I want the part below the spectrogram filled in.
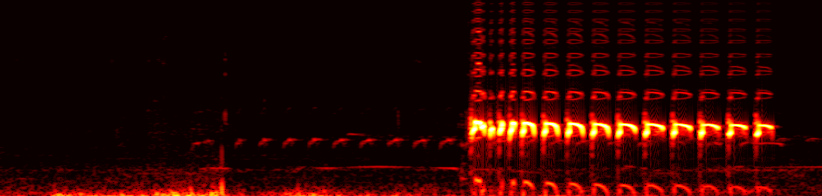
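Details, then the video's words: Zebra dove female calling for the male: faint rumbling and a thin distant whistle, then a loud, even run of about a dozen sharp, clipped, ringing notes repeated several times per second. "KUTUT MACET BUNYI LANGSUNG NYAHUT"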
